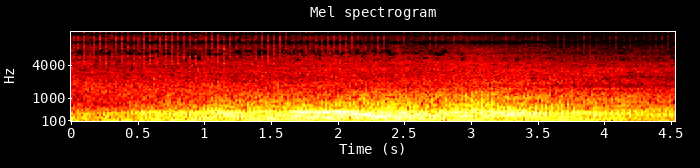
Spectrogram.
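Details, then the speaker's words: Sigra petrol engine revved and held: the note rises then wavers with a stumbling, sputtering pulse and strong vibration at idle and held RPM; coils, plugs and throttle body were checked fine, idle was reported too low. "Kalau ditahan RPM-nya lajunya nyendak-nyendak. Tapi kalau lagi netral, mobilnya diam netral, suaranya berebet, mesinnya bergetar kuat guys."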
